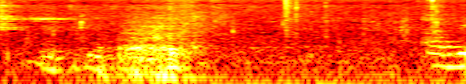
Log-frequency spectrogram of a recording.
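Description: A man's short, low, breathy vocal sound, a murmur without words, about half a second in, after a sharp click at the very start.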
